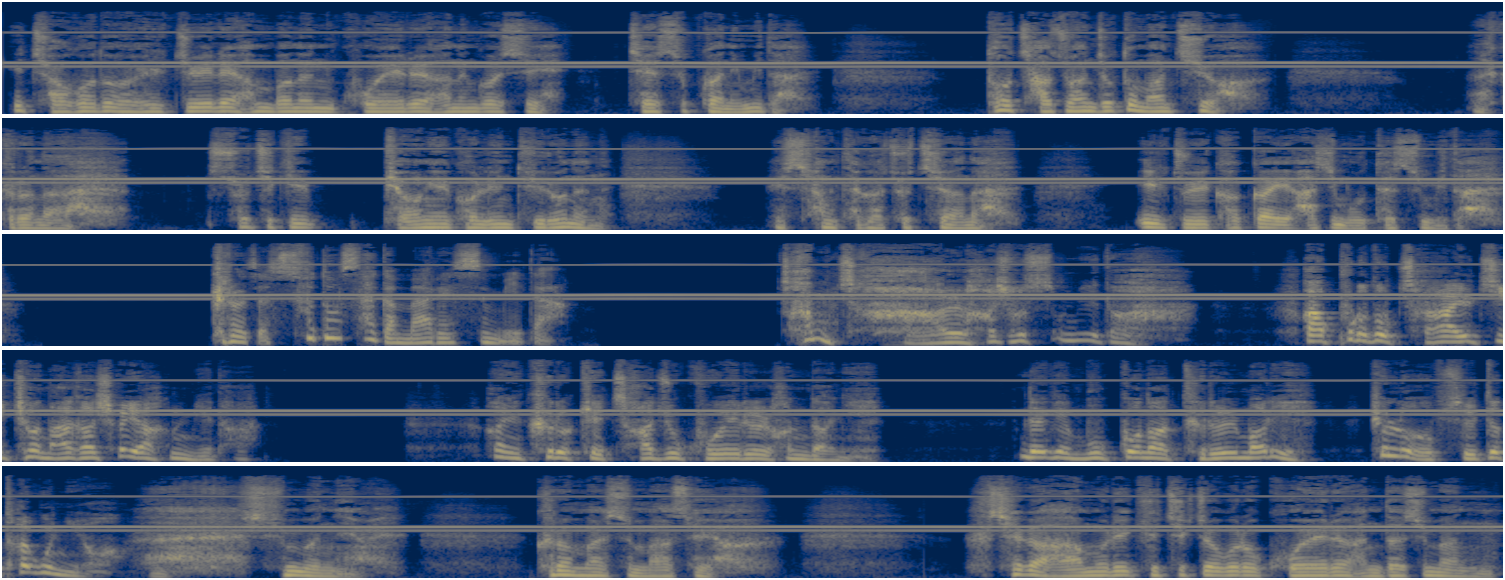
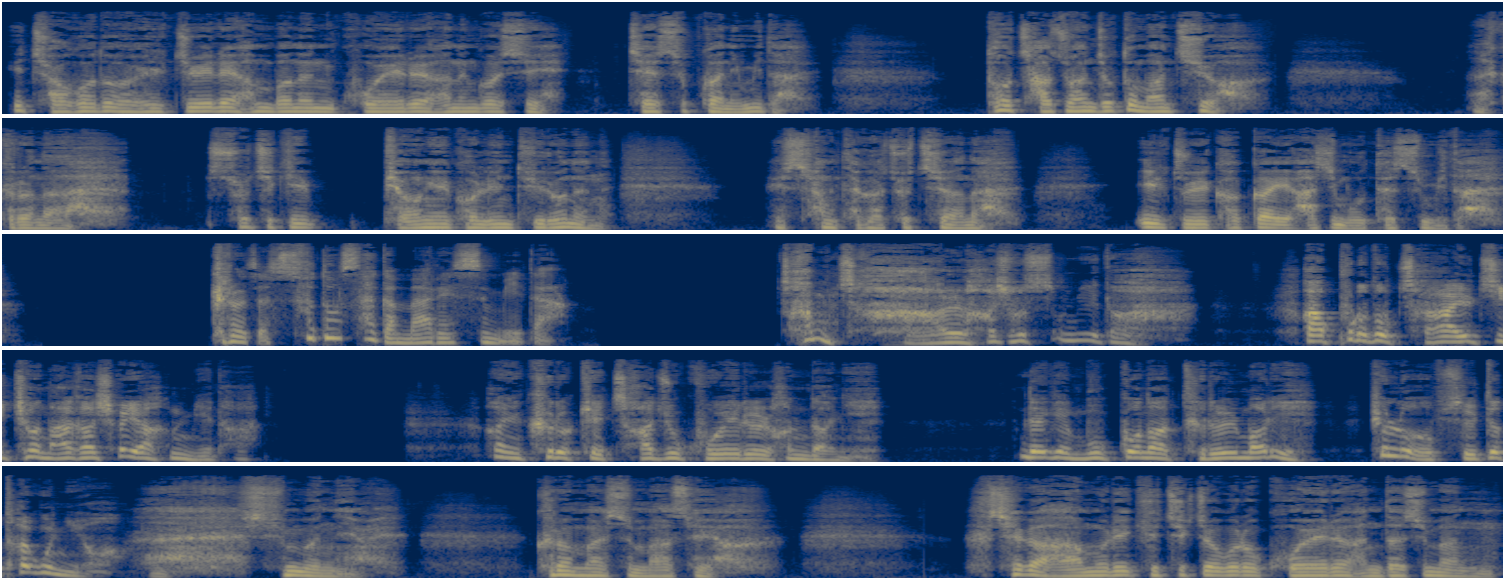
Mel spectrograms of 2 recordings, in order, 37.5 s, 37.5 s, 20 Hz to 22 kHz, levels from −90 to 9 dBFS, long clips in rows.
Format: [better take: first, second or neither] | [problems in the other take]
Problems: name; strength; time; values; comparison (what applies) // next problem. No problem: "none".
second | high-pitched whine; loud; throughout; 2.5 kHz, 6 dB below the speech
